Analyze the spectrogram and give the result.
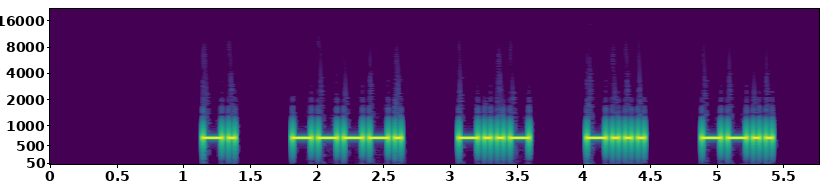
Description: Morse code, heard as a keyed tone, about 25 wpm, spaced as for 14 wpm, 700 Hz. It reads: N9XBZ
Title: USA Call Signs - 3x Character Spacing - 25wpm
